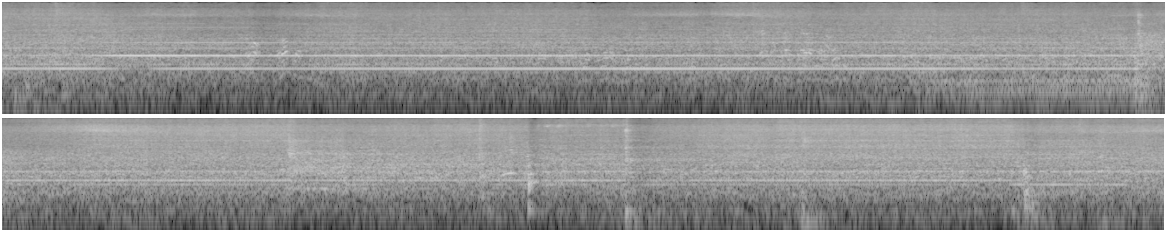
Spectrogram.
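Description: Large hydraulic forging press working under load on a red-hot forging: a steady hiss with a high mechanical hum that shifts to a slightly higher pitch a little past halfway. A few faint knocks are heard in the last part.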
